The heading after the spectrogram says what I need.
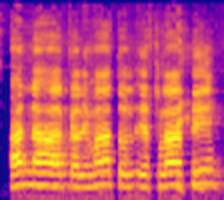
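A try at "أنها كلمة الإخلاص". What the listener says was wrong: Annaha kalimah. Kalimah, bukan kalimah. Enggak. Masih salah. Itu berarti terbawa di lisan, kebiasaan. Bukan kalimat. Kalimah.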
